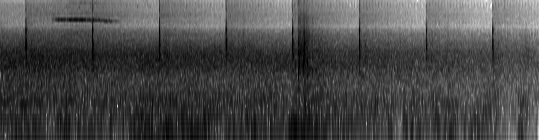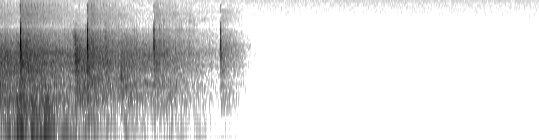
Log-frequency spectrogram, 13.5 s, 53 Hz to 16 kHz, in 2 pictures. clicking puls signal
0:00.0 0:08.0

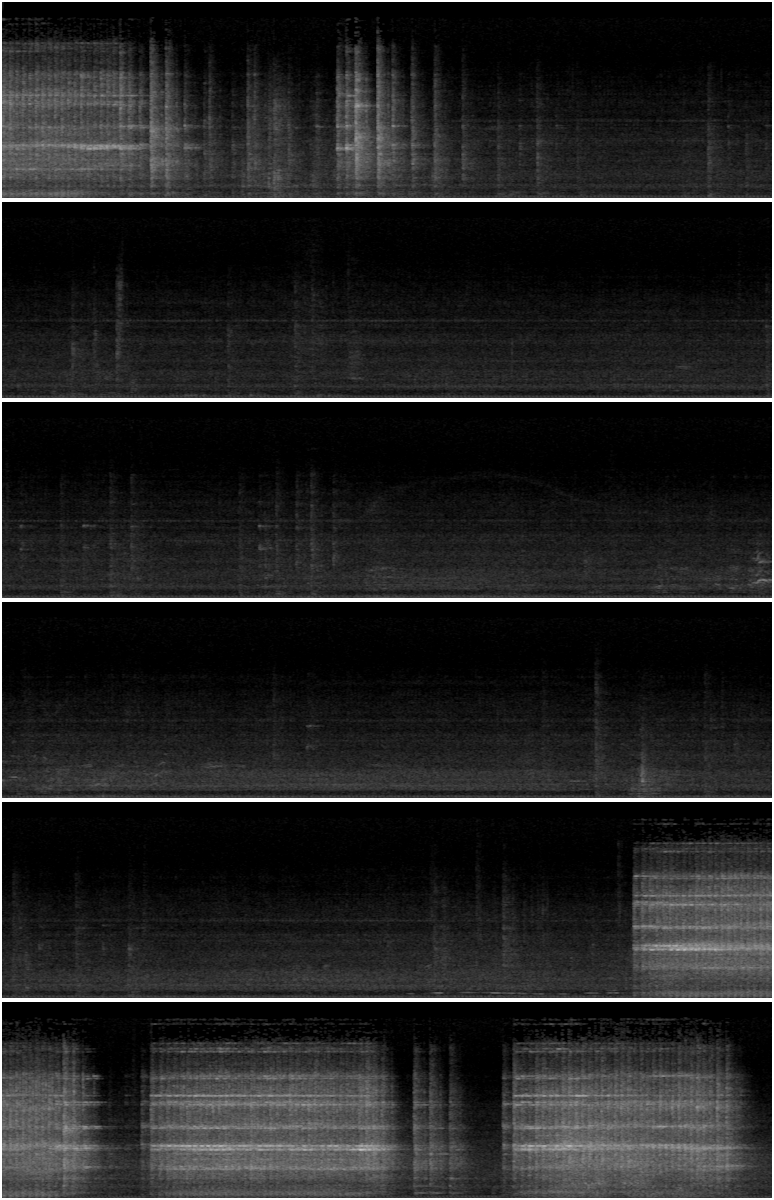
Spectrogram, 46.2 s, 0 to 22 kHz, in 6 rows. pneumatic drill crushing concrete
0:00.0 0:12.0, 0:35.1 0:46.2

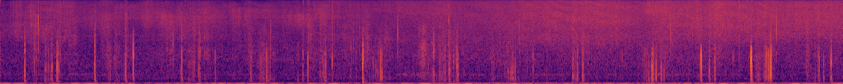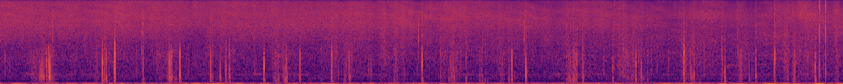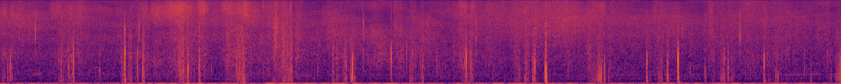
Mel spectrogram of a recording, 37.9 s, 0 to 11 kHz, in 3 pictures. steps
0:14.1 0:37.9

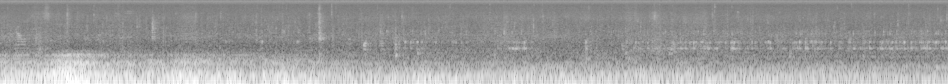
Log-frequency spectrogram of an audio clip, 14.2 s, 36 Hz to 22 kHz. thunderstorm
0:00.3 0:03.8

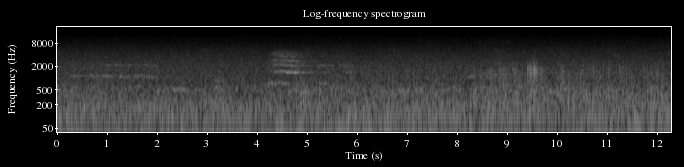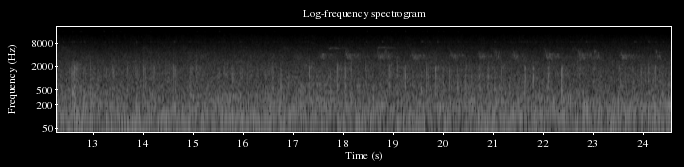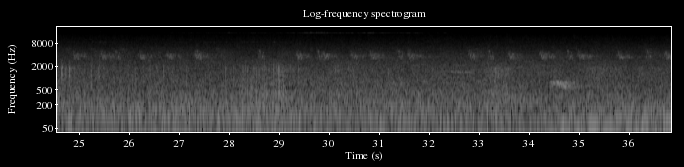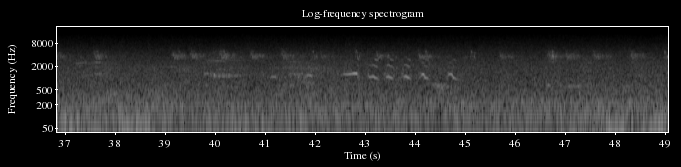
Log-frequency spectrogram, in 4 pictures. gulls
0:41.2 0:45.0

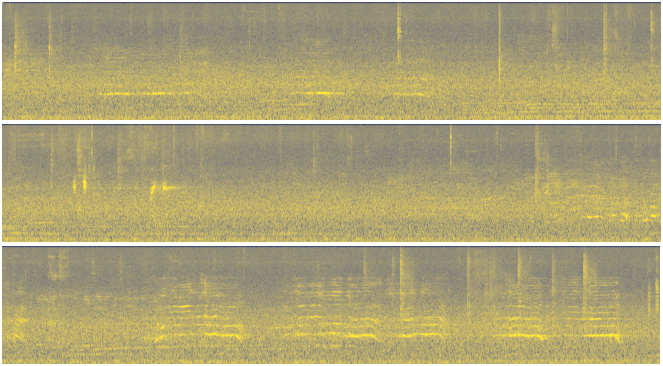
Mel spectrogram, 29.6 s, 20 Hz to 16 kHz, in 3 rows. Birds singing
0:10.8 0:12.8

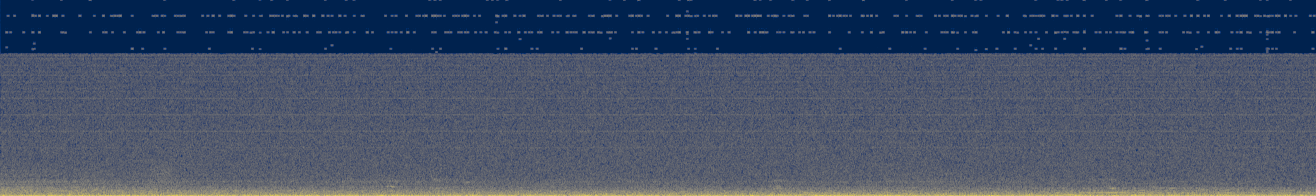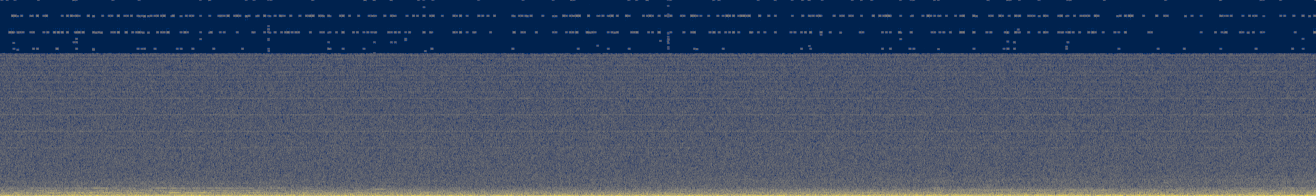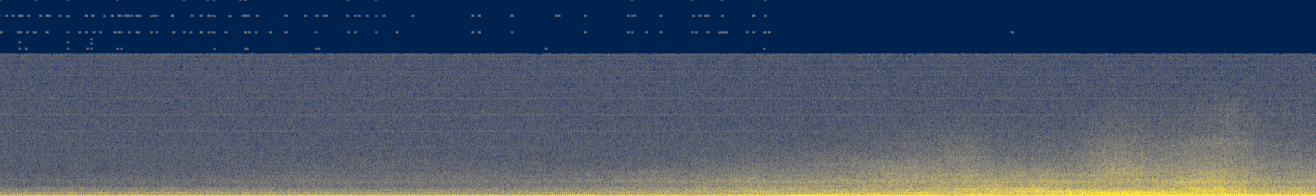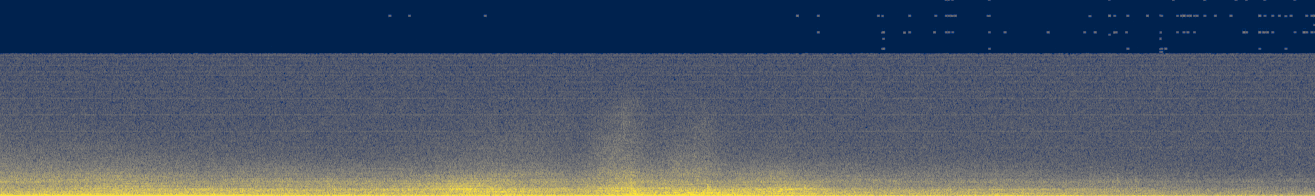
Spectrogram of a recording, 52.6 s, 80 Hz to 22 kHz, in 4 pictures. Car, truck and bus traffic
0:26.6 0:52.3

